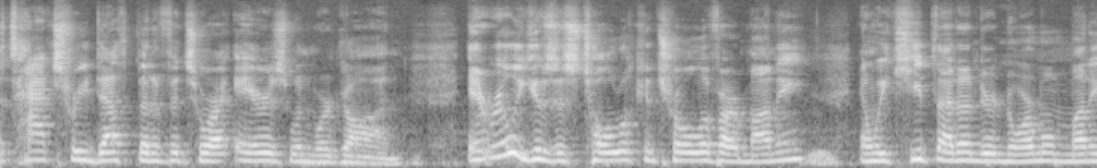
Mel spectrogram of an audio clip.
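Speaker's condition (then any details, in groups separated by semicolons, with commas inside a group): No condition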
